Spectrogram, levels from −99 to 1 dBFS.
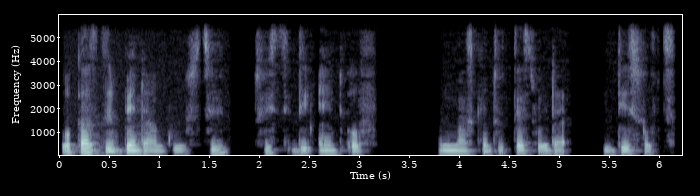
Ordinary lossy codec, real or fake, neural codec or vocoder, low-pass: none; real; none; 5.4 kHz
